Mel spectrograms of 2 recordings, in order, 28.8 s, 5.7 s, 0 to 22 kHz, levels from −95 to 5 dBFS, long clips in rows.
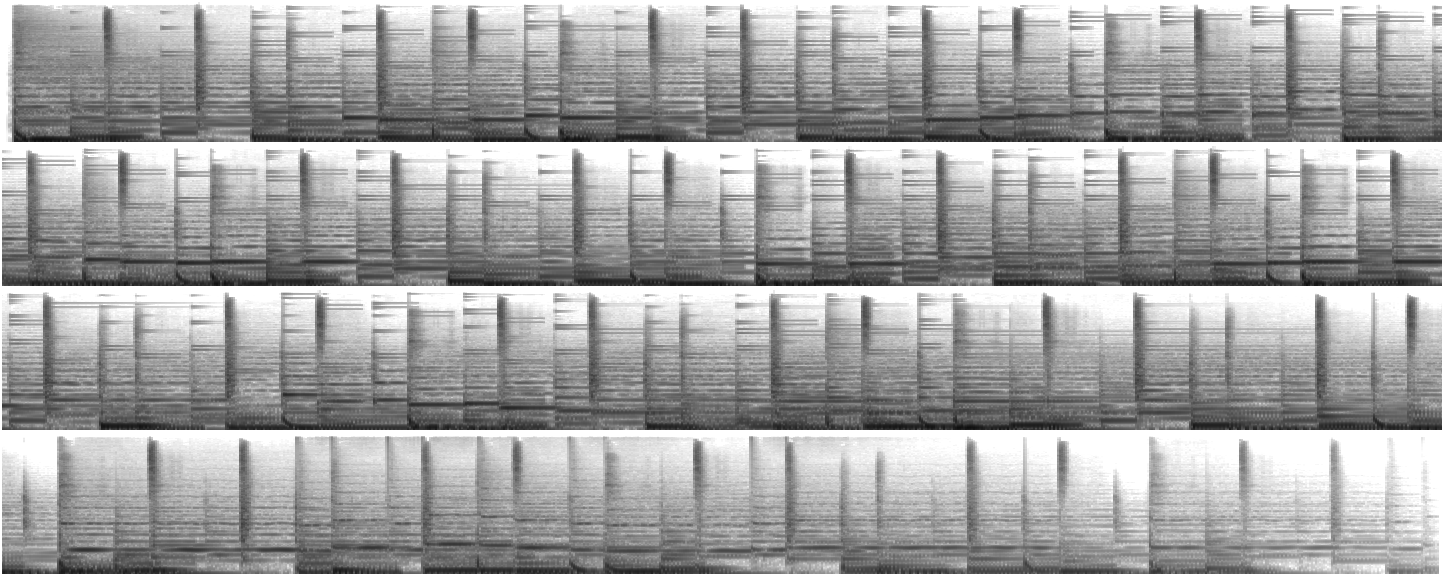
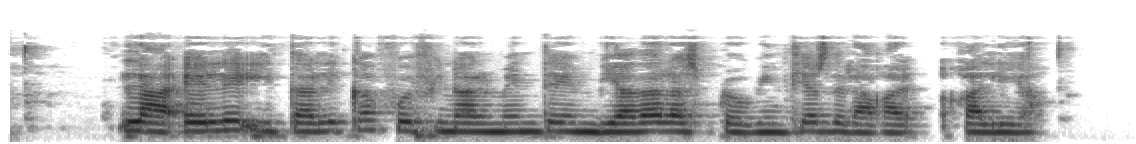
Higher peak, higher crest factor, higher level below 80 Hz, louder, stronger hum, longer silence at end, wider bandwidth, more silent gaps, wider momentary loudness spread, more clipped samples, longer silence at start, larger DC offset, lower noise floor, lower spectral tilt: about the same, 0 dBFS vs -2 dBFS; about the same, 14 dB vs 16 dB; first, -16 dBFS vs -58 dBFS; about the same, -15 LUFS vs -17 LUFS; neither; second, 0 s vs 0.45 s; first, 19.5 kHz vs 9.4 kHz; neither; about the same, 9 LU vs 8 LU; neither; about the same, 0 s vs 0.1 s; first, 5% vs under 0.1%; first, -45 dBFS vs -37 dBFS; about the same, -5 dB/octave vs -5 dB/octave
